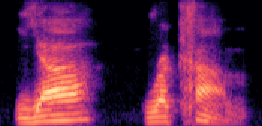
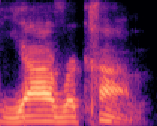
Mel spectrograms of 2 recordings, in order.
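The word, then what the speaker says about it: ירחם: For this next word, okay, this next word is pronounced ya rakam. Okay, ya rakam.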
